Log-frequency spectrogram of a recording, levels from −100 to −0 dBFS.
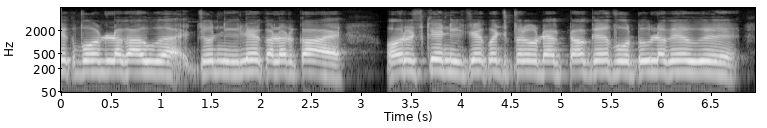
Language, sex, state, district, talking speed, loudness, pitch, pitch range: Hindi, male, Maharashtra, Aurangabad, 165 wpm, -17 LUFS, 160 Hz, 155-165 Hz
